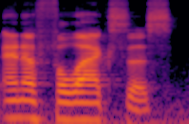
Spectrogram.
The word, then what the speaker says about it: anaphylaxis: down stop it um for future reference it's pronounced it anaphylaxis all right thanks uh for the information right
